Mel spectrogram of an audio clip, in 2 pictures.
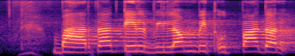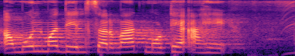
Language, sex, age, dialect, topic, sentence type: Marathi, female, 18-24, Varhadi, agriculture, statement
